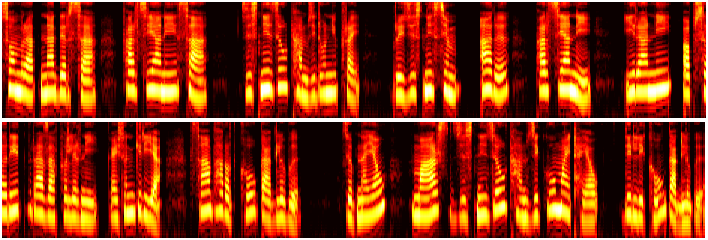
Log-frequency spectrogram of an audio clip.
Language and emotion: Bodo, neutral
